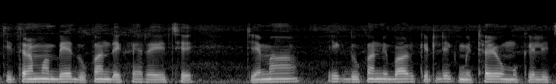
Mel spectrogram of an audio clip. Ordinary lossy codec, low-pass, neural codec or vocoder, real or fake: none; 7.2 kHz; none; real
